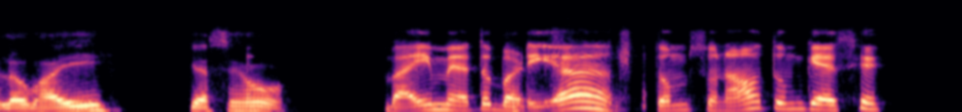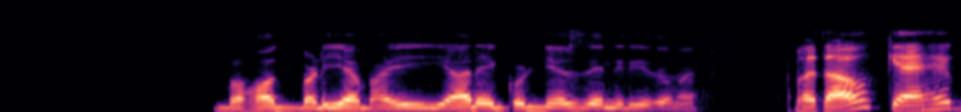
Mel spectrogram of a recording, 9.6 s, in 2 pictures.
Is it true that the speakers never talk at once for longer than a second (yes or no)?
yes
